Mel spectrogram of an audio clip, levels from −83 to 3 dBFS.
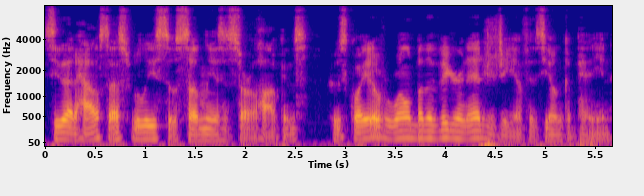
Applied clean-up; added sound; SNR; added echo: none; none; none; none.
